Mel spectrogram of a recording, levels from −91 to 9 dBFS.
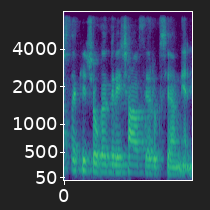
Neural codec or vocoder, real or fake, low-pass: none; real; 7.2 kHz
